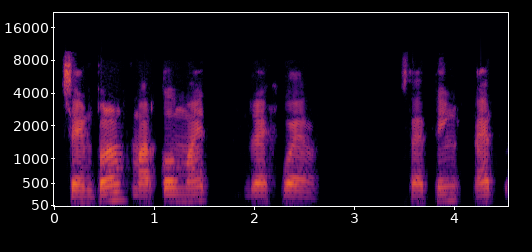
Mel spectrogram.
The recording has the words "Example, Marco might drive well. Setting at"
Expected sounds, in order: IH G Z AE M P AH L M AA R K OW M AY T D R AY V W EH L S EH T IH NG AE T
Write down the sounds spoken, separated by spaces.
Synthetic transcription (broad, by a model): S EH M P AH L M AA R K OW M AY T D R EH F W EH L S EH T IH NG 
